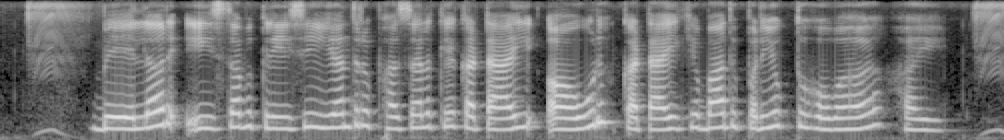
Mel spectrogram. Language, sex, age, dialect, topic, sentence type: Magahi, female, 18-24, Central/Standard, banking, statement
